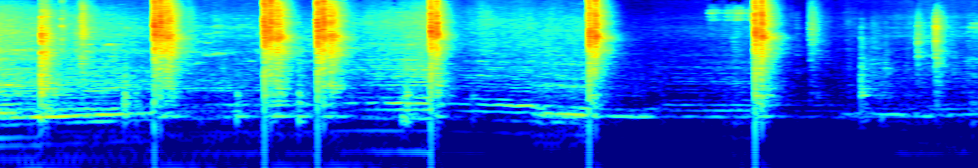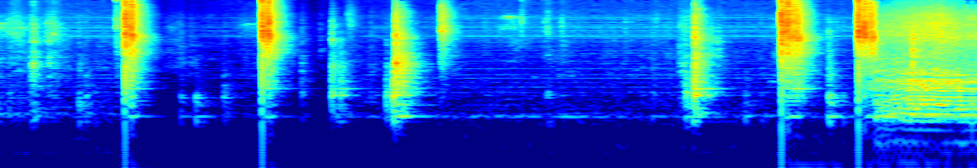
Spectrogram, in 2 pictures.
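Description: JOK pneumatic brad nailer firing into wood, about fifteen sharp shots at uneven intervals, some in quick pairs and others a second or two apart.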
